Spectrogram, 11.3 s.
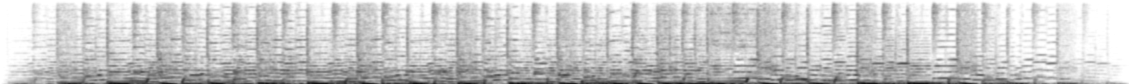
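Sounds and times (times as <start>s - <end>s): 
celtic trance music: 0.0s - 11.2s.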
